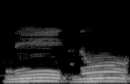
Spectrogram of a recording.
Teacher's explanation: Lidahnya ketemukan dengan langit-langit mulut kita. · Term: huruf nun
